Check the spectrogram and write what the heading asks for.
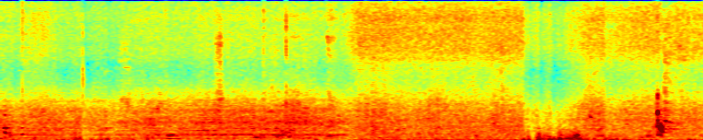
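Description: A steady low drone of the ferry's engines under wind on the microphone on the open deck, the drone growing louder about halfway through.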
